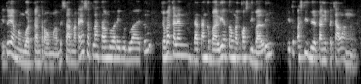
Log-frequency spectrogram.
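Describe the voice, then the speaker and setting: A man speaking as a podcast guest, reflective and pausing often with fillers. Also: on the high side, animated, pushed and bright. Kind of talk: casual podcast discussion. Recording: dull lo-fi sound.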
